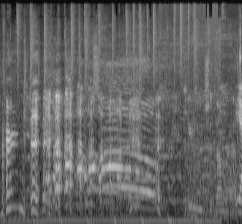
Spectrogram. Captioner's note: laughing continues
